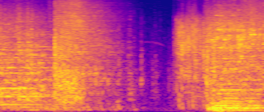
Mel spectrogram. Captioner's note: crashing sound; inflate sound; crashing sound & moans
